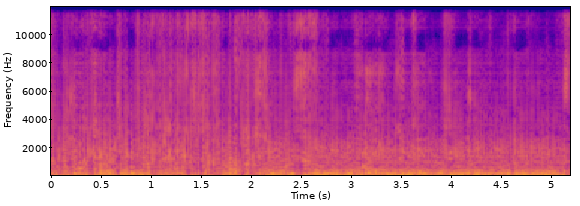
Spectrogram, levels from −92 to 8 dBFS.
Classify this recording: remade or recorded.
remade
